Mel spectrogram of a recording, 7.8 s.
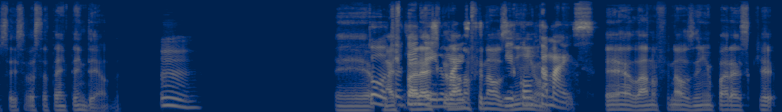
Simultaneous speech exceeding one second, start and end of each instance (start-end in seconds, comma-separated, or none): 3.7-5.5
